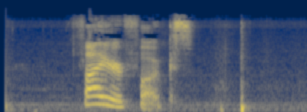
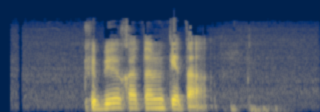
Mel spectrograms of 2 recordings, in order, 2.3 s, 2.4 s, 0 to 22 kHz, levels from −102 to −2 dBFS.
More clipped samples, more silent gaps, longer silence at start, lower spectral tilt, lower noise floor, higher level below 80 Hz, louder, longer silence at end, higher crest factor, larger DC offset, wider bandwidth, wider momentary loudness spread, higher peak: neither; neither; about the same, 0.6 s vs 0.65 s; second, -3 dB/octave vs -6 dB/octave; about the same, -49 dBFS vs -47 dBFS; first, -46 dBFS vs -62 dBFS; second, -20 LUFS vs -16 LUFS; second, 0.45 s vs 0.65 s; about the same, 20 dB vs 18 dB; neither; first, 13 kHz vs 10.5 kHz; first, 12 LU vs 7 LU; about the same, -2 dBFS vs 0 dBFS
